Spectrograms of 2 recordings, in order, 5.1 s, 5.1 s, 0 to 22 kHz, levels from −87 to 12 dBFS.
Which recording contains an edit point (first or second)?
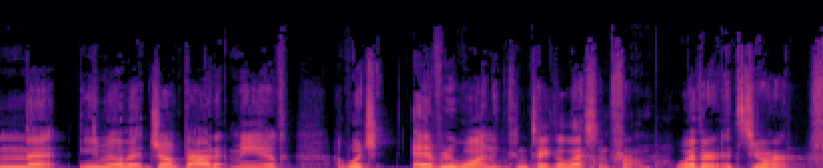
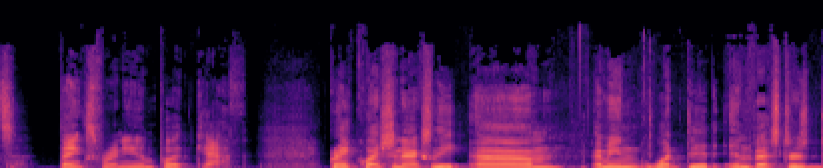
second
